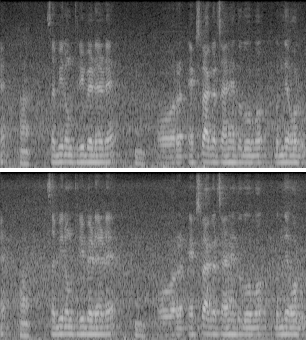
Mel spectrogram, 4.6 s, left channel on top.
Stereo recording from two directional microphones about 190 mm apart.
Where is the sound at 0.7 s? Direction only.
35° left (ahead or behind).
